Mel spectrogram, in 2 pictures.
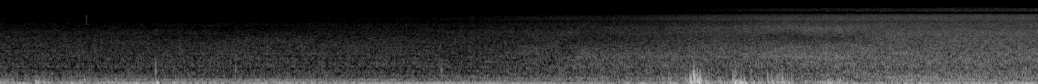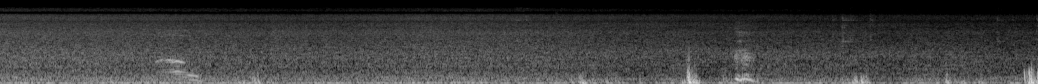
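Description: Gusty microburst wind of about 40–50 mph rushing through a large tree's branches and leaves, a steady roar that swells in the middle, with low wind buffeting on the microphone. A few short thumps come in about seven seconds in and again near the end.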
